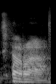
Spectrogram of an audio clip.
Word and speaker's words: terroir: Is that how you pronounce it? Terroir. – Terroir. – Terroir. Yeah. You have to have a hot potato in your mouth when you say it.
